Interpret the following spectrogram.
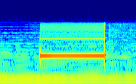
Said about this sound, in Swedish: Han ringer, han mejlar, han skickar sms, meddelande på Messenger och han ringer till företagets växel.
